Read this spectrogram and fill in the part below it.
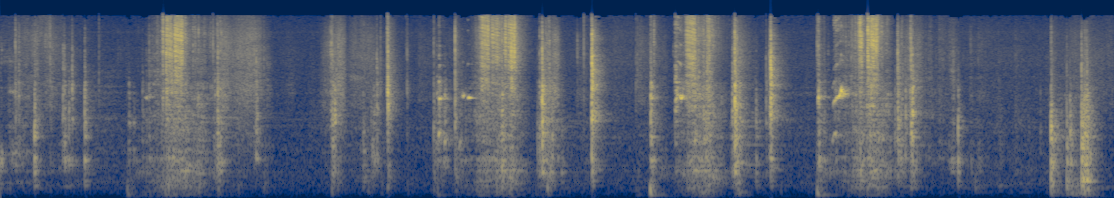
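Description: A tape runner clicks and rasps as it rolls adhesive onto paper.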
